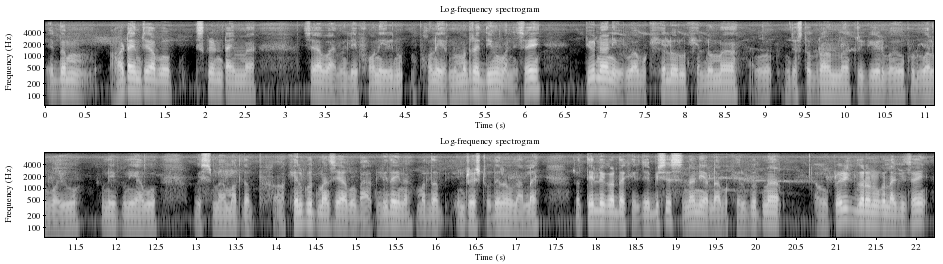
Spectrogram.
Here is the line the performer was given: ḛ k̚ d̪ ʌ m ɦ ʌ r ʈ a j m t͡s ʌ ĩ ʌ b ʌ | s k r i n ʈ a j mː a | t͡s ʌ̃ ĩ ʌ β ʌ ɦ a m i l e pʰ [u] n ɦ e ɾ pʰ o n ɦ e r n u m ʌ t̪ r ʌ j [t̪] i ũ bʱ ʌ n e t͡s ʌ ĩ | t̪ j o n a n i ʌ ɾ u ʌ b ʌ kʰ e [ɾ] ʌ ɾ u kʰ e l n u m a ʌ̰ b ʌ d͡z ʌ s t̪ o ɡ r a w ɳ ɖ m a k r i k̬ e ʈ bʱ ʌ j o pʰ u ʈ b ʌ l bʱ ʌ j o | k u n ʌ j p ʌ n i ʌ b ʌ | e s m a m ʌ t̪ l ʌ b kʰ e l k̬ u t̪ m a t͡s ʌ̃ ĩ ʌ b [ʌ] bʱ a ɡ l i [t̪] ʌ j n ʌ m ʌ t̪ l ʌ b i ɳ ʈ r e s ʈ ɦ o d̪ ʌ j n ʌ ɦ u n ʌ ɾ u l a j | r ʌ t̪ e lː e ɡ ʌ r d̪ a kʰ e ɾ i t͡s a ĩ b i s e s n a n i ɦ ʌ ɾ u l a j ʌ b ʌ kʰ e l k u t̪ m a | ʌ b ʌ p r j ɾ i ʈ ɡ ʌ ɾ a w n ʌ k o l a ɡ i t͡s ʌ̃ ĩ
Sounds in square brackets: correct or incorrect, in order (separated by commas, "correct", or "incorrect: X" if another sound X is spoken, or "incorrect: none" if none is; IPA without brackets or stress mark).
incorrect: o, incorrect: d̪, incorrect: l, correct, incorrect: d̪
